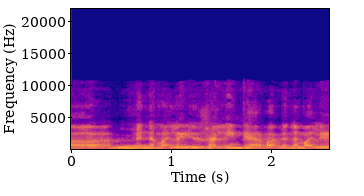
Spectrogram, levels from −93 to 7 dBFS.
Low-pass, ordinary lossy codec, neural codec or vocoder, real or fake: 10.8 kHz; AAC, 32 kbps; codec, 24 kHz, 3 kbps, HILCodec; fake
